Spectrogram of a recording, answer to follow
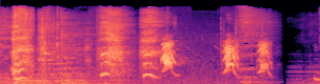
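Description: Cartoon soundtrack: background music under several short wordless vocal sounds, like gasps or exclamations.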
